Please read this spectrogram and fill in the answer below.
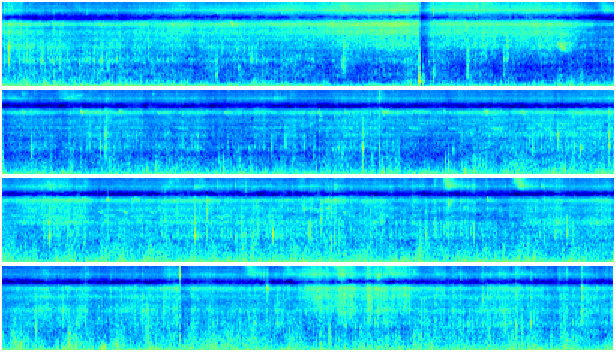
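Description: Steady low rumble of a car driving along a rough dirt road, heard from inside the cabin: tyre, road and engine noise with an occasional small knock.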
